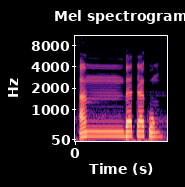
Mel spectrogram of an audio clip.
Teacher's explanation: Jadi iklab adalah ketika ada nun sukun dan tanwin bertemu dengan ba, maka nun sukun tadi itu langsung dimasukkan ke huruf ba dengan cara gunnah dan ikhfa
